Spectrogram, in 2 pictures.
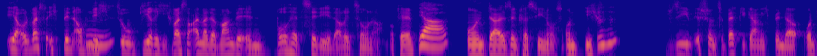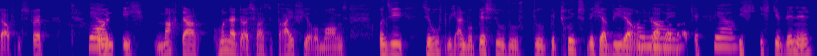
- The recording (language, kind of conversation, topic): German, unstructured, Findest du, dass Geld ein Tabuthema ist, und warum oder warum nicht?
- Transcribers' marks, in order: none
